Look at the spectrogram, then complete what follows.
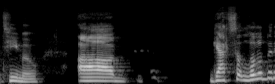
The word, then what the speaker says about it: Temu: shared with me some temu that's how you say it I guess by the way it's not teu um that's I that's what I was told this week yeah I'm gonna go with Teemu um got a little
